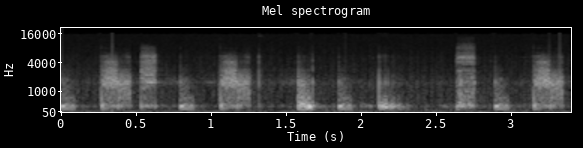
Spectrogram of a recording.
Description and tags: A far less excited remix of the rabbitbreaks uploaded by Roil Noise.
